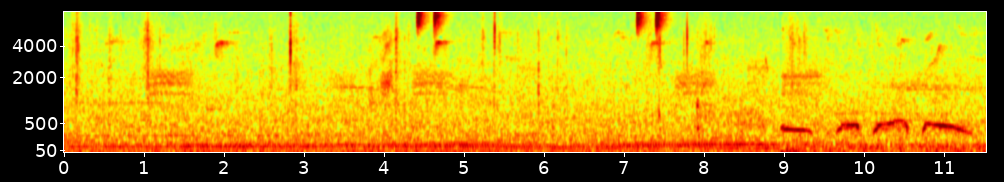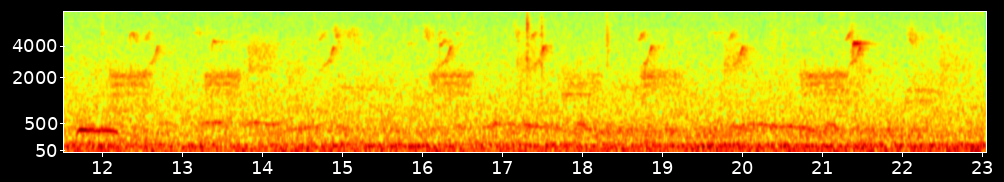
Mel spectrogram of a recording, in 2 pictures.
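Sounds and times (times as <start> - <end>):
bird hooting call: 9.0 - 12.6.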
